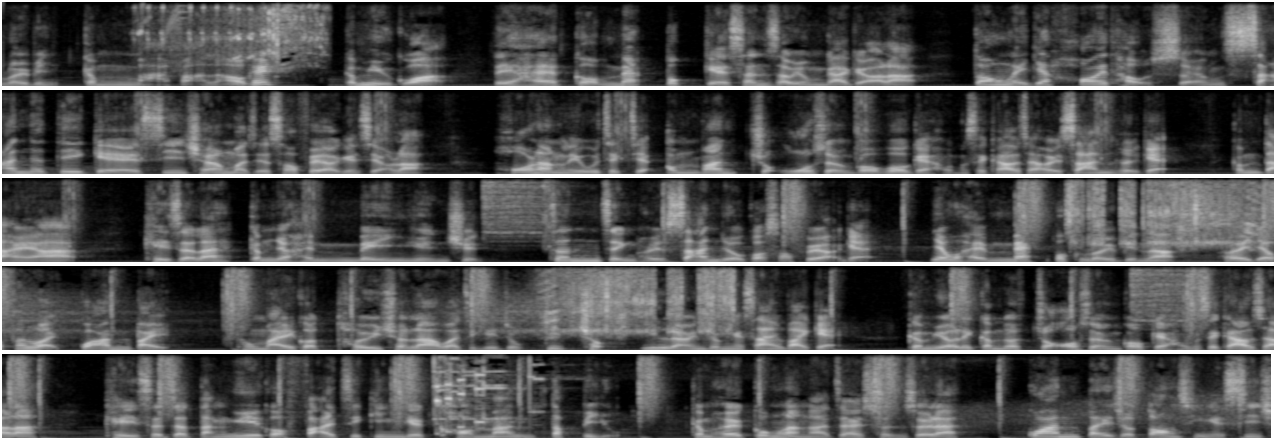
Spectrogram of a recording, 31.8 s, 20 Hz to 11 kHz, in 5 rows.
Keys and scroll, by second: 28.2 super+w.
